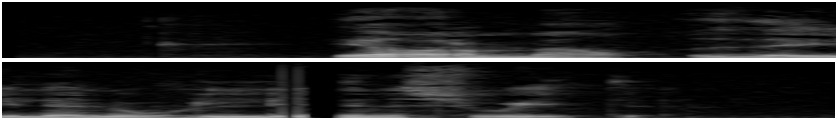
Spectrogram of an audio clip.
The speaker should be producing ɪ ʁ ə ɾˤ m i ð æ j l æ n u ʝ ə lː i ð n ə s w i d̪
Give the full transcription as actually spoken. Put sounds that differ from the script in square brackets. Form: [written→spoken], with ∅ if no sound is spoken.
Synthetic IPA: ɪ ʁ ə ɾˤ m [i→æ] ð æ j l æ n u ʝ ə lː i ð n ə s w i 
